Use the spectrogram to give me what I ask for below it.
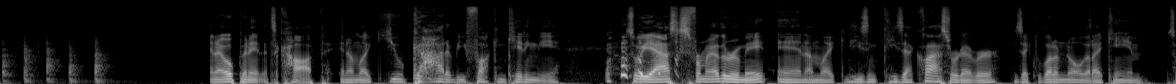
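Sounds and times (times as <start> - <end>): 
firm knocking on a wooden door: 0.0 - 1.1
speech: 2.1 - 11.7.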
